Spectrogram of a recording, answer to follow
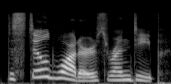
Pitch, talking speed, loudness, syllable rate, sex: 235 Hz, 140 wpm, -18 LUFS, 4.6 syllables/s, female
